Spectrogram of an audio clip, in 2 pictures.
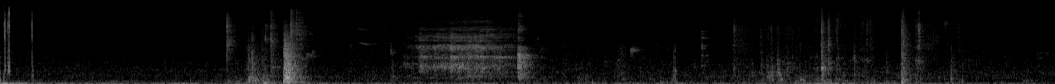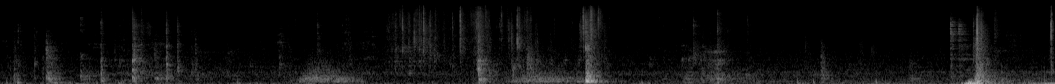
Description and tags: This sound is part of the sound creation that has to be done in the subject Sound Creation Lab in Pompeu Fabra university. It consists on a man opening a fridge and looking for something inside it.
Fridge, Kitchen, UPF-CS14, Cooking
